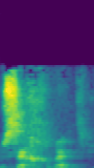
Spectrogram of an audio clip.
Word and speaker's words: Sekhmet: Alors, vous avez fait le rapprochement avec Sekhmet ou Sekhmet, puisque les cas sont prononcés plutôt.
